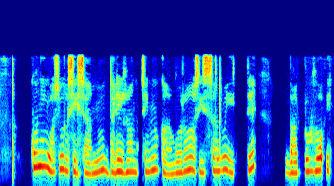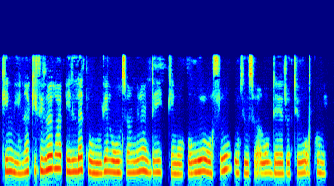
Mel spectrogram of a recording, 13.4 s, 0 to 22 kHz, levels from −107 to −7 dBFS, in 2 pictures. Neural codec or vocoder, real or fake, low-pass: codec, 24 kHz, 0.9 kbps, WavTokenizer, medium speech release version 2; fake; 7.2 kHz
